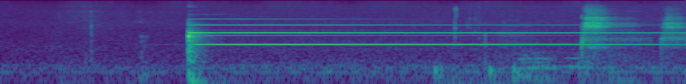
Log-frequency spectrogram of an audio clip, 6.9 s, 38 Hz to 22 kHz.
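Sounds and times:
gong struck and ringing: 1.9s - 6.8s.

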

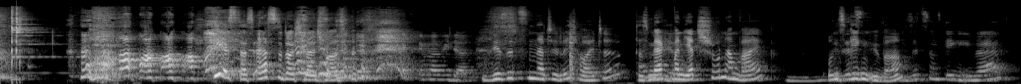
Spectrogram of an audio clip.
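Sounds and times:
glasses clinking in a toast in an apartment in Hamburg: 0.0s - 0.9s
people laughing: 0.7s - 4.2s
speech: 1.2s - 10.2s.

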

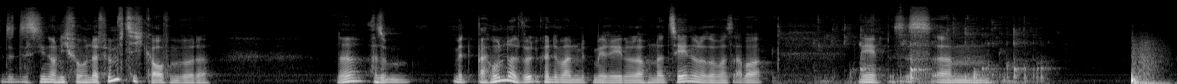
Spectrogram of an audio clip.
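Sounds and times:
speech: 0.0s - 2.2s, 3.4s - 10.5s
water poured aggressively from a water bottle: 7.7s - 10.7s
heavy thud: 11.3s - 11.7s.

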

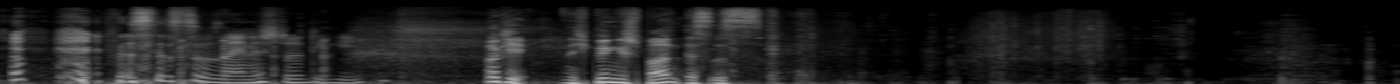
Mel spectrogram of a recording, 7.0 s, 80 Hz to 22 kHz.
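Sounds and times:
laughter: 0.0s - 1.9s
speech: 0.1s - 4.1s
tearing and crinkling of a parcel's paper packaging: 3.9s - 6.1s.

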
